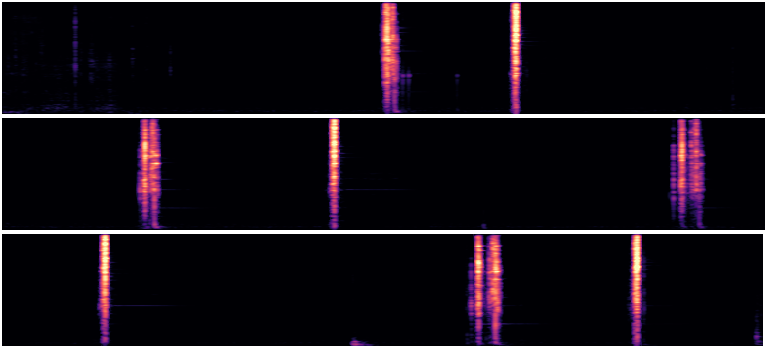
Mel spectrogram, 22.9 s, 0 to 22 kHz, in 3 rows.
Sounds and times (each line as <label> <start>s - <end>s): Racking and releasing a Glock 17's slide 9.0s - 9.2s
Racking and releasing a Glock 17's slide 14.4s - 14.6s
Racking and releasing a Glock 17's slide 20.0s - 20.3s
